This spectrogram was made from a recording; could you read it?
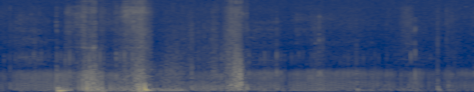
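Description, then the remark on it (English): A kitten purrs in a steady, low rumbling drone, with a few brief rustling bursts near the start and no talking. “That's the cat.”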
